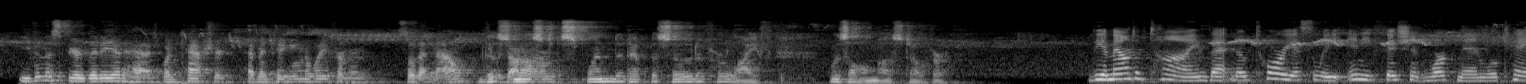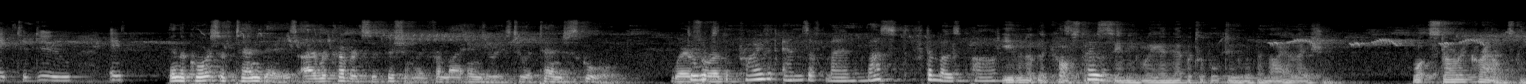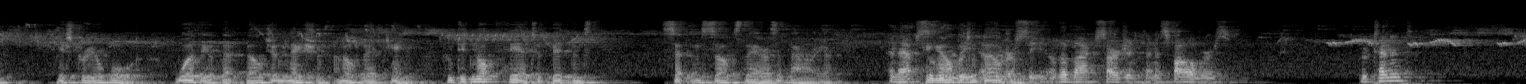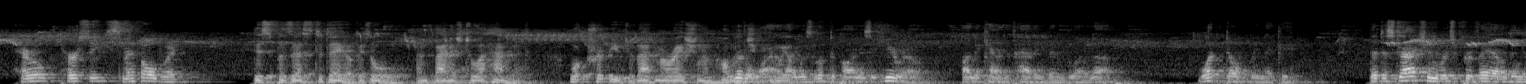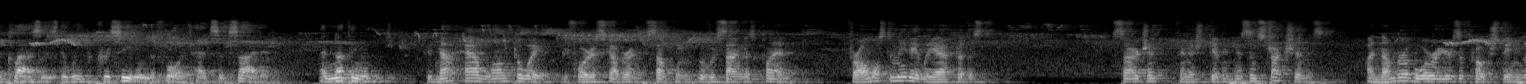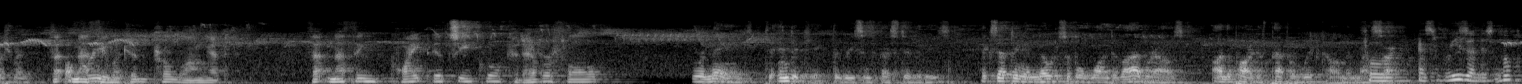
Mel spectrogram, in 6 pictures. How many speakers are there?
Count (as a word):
six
